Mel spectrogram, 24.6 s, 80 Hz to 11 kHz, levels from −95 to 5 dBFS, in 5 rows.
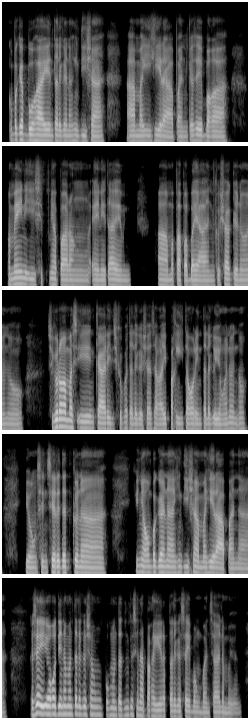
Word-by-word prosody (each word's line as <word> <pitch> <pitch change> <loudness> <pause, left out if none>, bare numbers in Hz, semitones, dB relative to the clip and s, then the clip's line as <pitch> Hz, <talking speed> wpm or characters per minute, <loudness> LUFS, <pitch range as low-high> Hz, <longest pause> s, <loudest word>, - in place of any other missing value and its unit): kumbaga 150 +2 +1
buhayin 130 -2 +3
talaga 125 -1 0
ng 120 +1 -4
hindi 120 0 -5
siya, 115 0 -1 0.4
ah, 120 0 +1
mahihirapan 115 -2 -1
kasi 125 +2 0
baka 115 -2 0 0.5
mamaya 135 +2 +2
iniisip 125 -4 -4
niya 130 -1 -2
parang 115 -2 -1
anytime, 115 -1 -1 0.6
ah, 120 -1 +1
mapapabayaan 115 -1 0
ko 115 - -8
siya, 125 +1 0
gano'n 115 -1 -2
'no. 115 +1 -6 0.5
Siguro 165 +3 +6
nga 170 - +9
mas 155 -2 +2
i-encourage 130 -3 +1
ko 125 - -5
pa 135 - -6
talaga 120 -2 -2
siya 120 +1 -3
tsaka 115 -1 -2
ipakita 120 0 -3
ko 120 - +2
rin 115 - -3
talaga 120 0 -3
'yong 115 0 -2
ano 130 - -2
'no, 120 +1 -5 0.6
'yong 120 -1 0
sinseridad 130 0 +2
ko 135 - +4
na 120 -1 +3 0.7
yun 145 -1 -1
nga, 130 - +5
kumbaga 135 +1 +3
na 130 -1 +3
hindi 130 +1 -4
siya 135 -2 +2
mahirapan 120 -2 +2
na 110 0 -4 0.6
kasi 160 +5 +1 0.2
ayoko 185 -1 +6
din 185 0 +3
naman 180 0 +1
talaga 180 -1 0
siyang 175 0 -3
pumunta 155 0 -2
dun 160 +2 -6
kasi 165 -1 -6
napakahirap 135 -1 -1
talaga 130 -1 -2
sa 125 +1 -1
ibang 120 -2 -5
bansa, 110 0 -4
alam 115 - -4
mo 105 -1 -7
yun? 105 +1 -12
120 Hz, 160 wpm, -24 LUFS, 115-130 Hz, 0.7 s, nga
